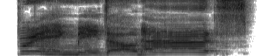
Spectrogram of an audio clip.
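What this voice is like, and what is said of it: Imitates a possessed woman's voice. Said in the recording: “You basically just need to hear her voice ... I can do that voice”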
